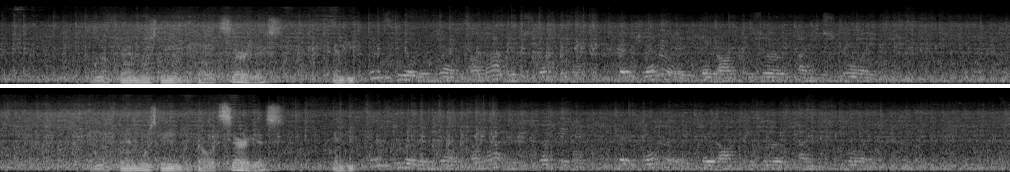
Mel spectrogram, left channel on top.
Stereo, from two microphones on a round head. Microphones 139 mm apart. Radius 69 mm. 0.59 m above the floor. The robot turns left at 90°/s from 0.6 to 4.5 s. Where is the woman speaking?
165° left, 3.5 m; by 8.9 s 90° left, 3.5 m.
